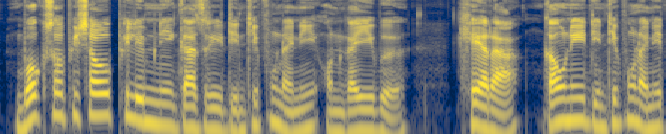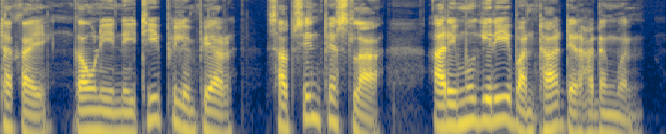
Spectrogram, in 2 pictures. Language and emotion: Bodo, neutral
